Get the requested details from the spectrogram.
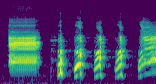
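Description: A loud, harsh buzzer tone sounds for about half a second, followed by four quick, choppy bursts that resemble laughter, then the buzzer drones again at the end.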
